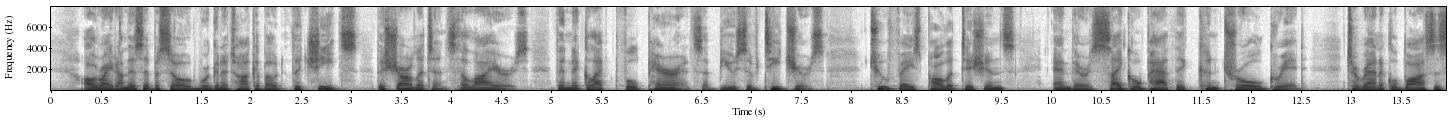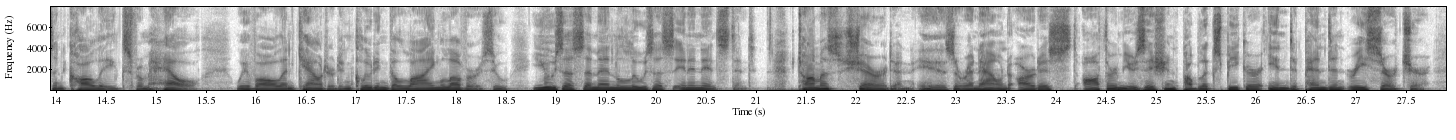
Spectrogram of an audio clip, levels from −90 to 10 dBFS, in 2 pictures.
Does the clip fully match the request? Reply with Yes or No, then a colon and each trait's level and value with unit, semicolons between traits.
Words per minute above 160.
No: slow, 135 wpm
